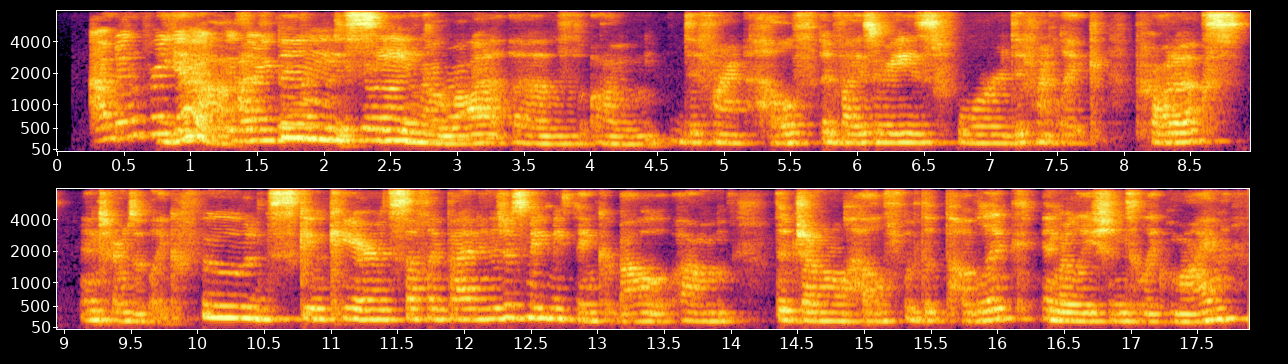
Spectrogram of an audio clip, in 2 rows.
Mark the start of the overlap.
0.8 s

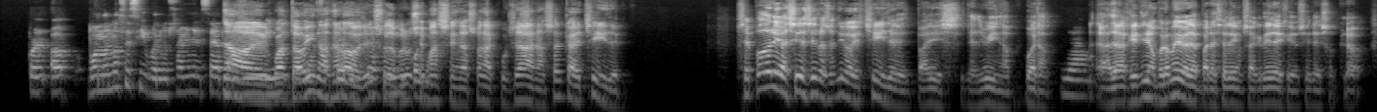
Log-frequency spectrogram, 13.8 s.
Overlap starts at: 2.2 s

